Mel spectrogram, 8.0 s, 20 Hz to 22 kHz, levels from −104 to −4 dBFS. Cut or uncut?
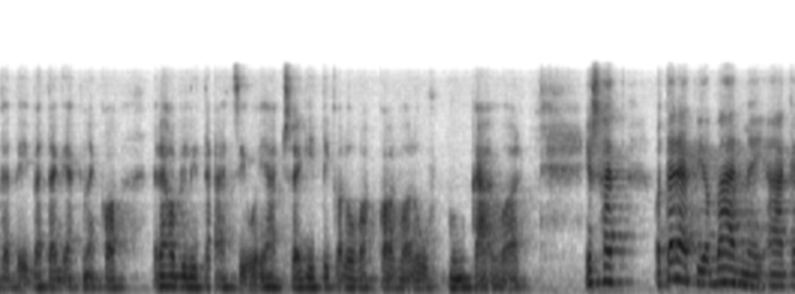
uncut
